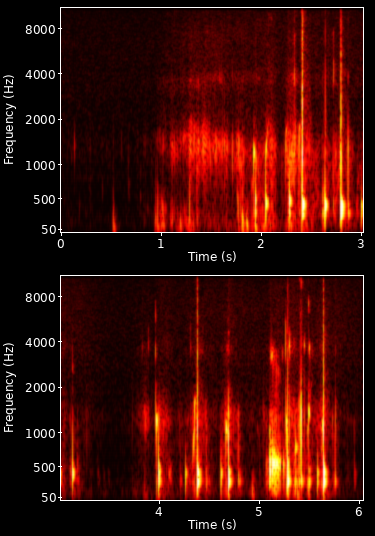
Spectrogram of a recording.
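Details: A person's stomach growling: borborygmi.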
